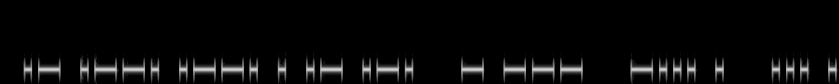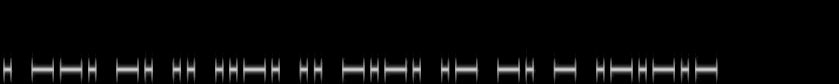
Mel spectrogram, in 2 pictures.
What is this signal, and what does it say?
Morse code, heard as a keyed tone, about 17 wpm, 700 Hz. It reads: APPEAR TO BE SIGNIFICANT.
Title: Sentences from Top 1000 Words - Review Part 6 - 17wpm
